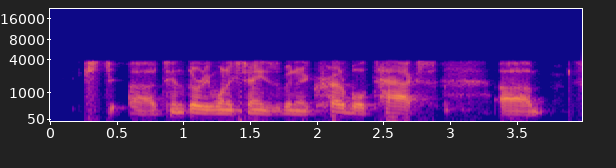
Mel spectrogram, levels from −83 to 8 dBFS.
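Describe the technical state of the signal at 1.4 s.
At 1.43 to 1.46 s, just before "has been an incredible", there is a Bluetooth headset packet repeat. Packets on the headset link went missing. The decoder played the last good packet's bits again in their place. The gap lasts about 15 ms, which fits four 3.75 ms packets. Repeating at that period gives a short, flat buzz near 267 Hz. Normal sound resumes once good packets return.

Under this moment sits the Bluetooth CVSD headset codec, present across the whole clip. Its one-bit delta coding at 64 kbps (a figure the sound points to) leaves a narrow phone band of about 300 Hz to 3.7 kHz. The adaptive step cannot keep up with fast, bright sounds. Sibilants turn scratchy. A grainy hiss runs beneath the speech. The damage is plainly audible.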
